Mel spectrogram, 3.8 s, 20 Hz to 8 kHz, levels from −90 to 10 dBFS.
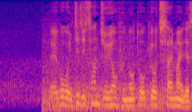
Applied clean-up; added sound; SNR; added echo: none; none; none; none.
